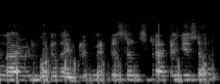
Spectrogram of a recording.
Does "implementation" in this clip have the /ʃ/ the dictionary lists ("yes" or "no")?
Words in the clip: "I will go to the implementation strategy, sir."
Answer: no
